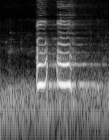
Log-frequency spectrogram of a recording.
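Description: A chicken gives two short, loud, bright squawking calls in quick succession over a low steady background rumble.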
